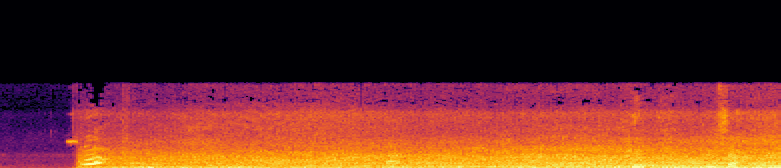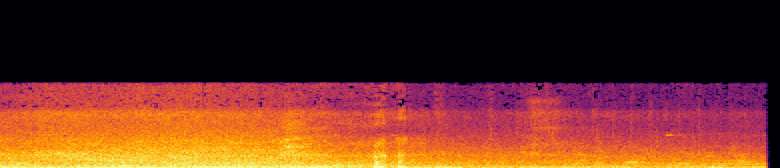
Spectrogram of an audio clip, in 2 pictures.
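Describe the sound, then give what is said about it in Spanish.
Busy rush-hour street ambience in a city centre, with a steady roar of cars crossing the roads and a dense murmur of people walking quickly and laughing, with occasional sharper clicks from traffic lights and footsteps, fairly loud and continuous throughout. “Además, en los sitios más céntricos, en horas puntas, nos podemos encontrar con el sonido de los semáforos y la gente caminando deprisa. coches atravesando las calzadas y risas con amigos, entre la gente que pasea por las aceras.”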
